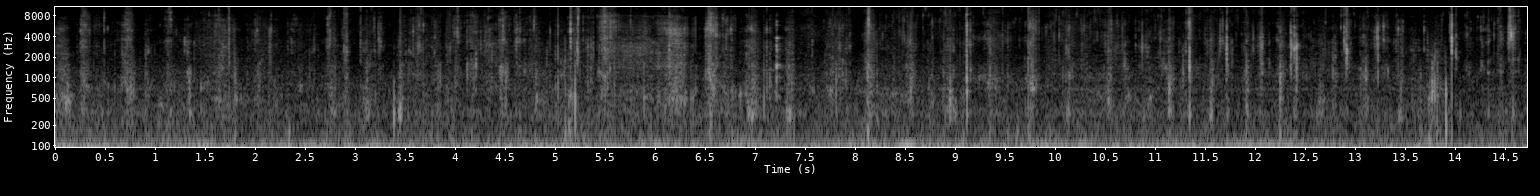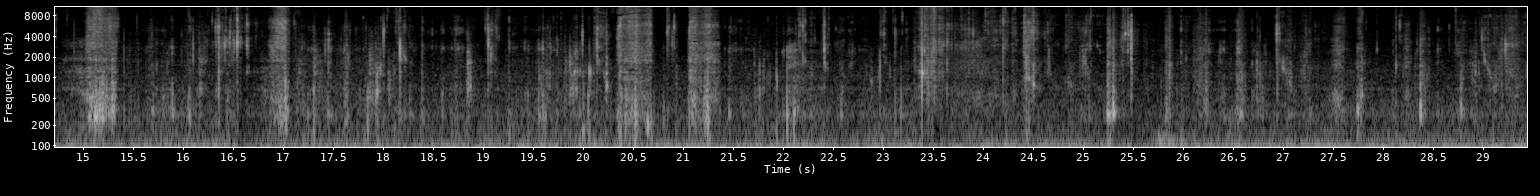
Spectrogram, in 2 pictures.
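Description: Close-up eating sounds: bites into a crisp pan-fried beef pie crunching, then chewing, as many short crackly clicks scattered throughout, over a steady low hum.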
